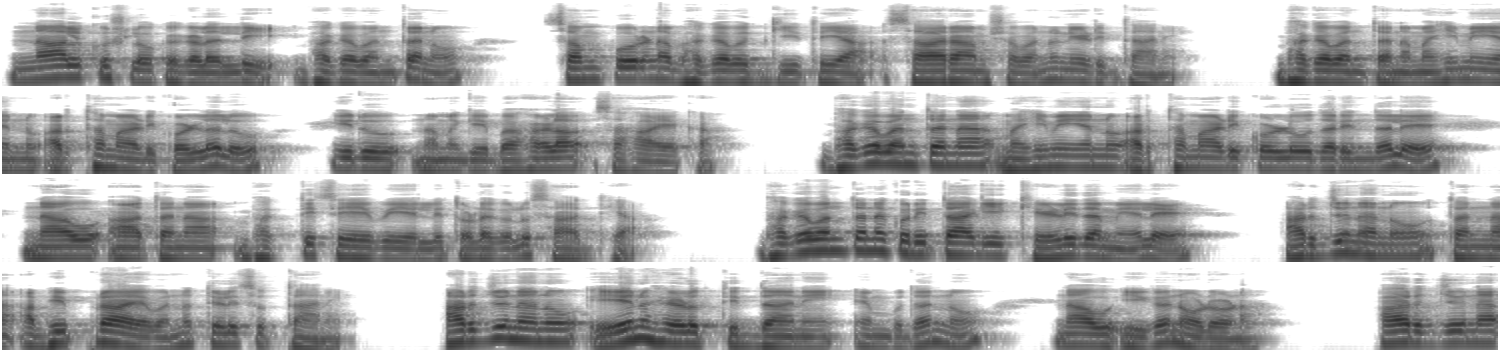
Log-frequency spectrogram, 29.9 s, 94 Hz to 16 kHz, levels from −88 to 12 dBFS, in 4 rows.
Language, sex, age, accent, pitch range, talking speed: Kannada, male, 30-49, native, 115-140 Hz, 80 wpm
